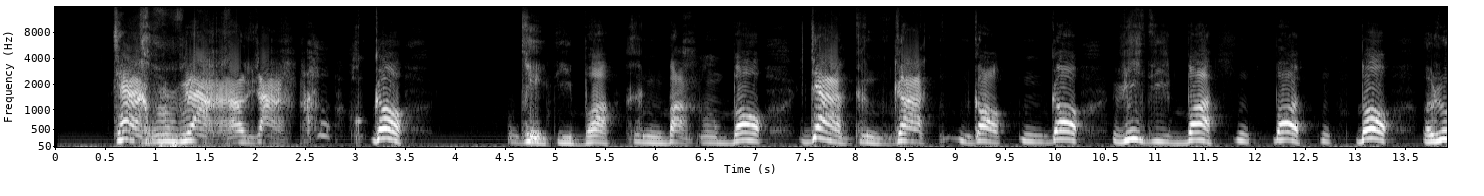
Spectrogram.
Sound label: improvisation; ZajtrkAvantgarde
